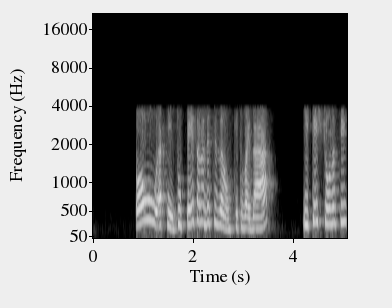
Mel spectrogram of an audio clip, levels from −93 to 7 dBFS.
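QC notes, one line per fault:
Throughout, Speex codec: the speech has a grainy, hoarse edge, and the damage is plainly audible all the way through. Speex is a CELP coder, so it rebuilds the voice from a predicted spectral envelope plus a coded excitation. At this low setting the excitation gets too few bits and comes back rough and noisy. Nothing sits above 3.8 kHz, so the top end is dull and boxy. That fits a narrowband mode at around 11 kbps.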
